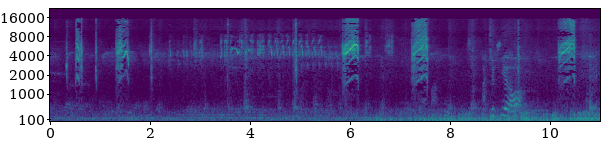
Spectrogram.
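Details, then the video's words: Little Spiderhunter giving sharp, loud, high bursts every second or two, like a wild bird, with a thin twittering run between them; a low murmur sits underneath. "masteran sogon nembak nembak seperti di alam liar"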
